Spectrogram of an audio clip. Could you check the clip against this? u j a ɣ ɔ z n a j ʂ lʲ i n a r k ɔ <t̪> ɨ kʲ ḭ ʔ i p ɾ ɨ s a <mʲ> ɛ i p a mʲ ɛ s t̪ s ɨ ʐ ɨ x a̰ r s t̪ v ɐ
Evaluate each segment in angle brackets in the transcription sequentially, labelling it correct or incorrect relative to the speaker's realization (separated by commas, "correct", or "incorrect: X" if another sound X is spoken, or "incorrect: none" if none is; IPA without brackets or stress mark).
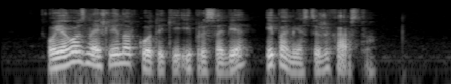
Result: correct, incorrect: bʲ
